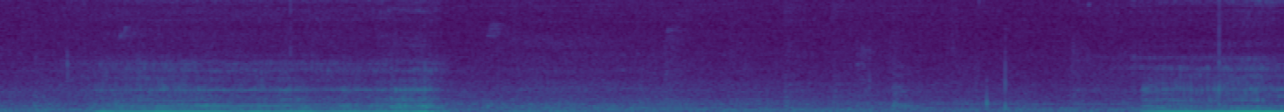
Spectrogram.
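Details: Mother snoring while asleep: a low, steady rattling snore on the in-breath, repeating after a quiet pause.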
